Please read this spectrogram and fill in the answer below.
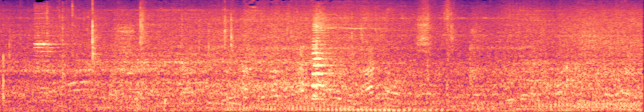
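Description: Street ambience: people talking in the background and road traffic going by, with a brief vehicle horn toot about three seconds in, the loudest sound.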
